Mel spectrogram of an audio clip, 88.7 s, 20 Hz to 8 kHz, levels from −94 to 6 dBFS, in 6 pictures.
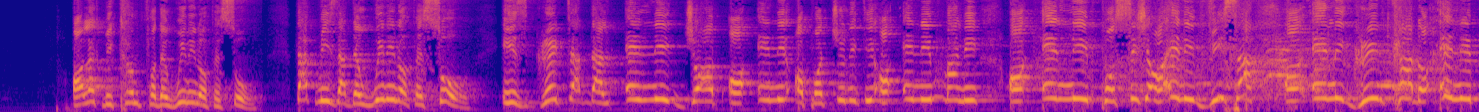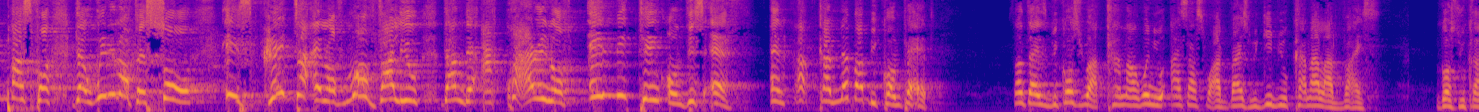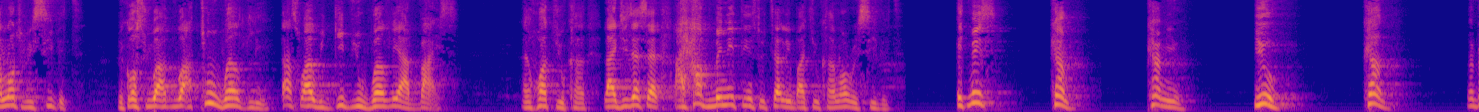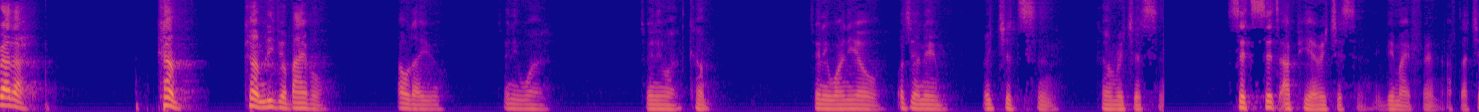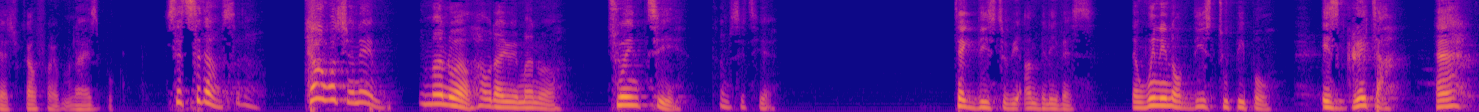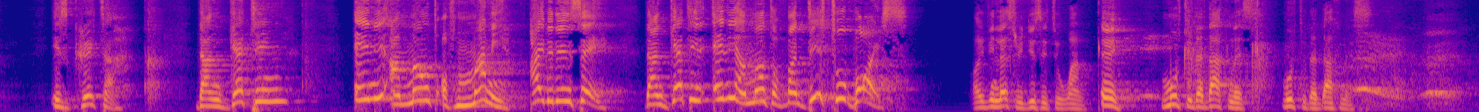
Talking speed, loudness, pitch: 160 wpm, -25 LUFS, 200 Hz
